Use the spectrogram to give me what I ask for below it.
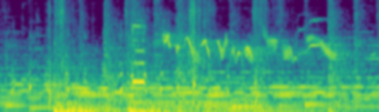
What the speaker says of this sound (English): went out to feed the hen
